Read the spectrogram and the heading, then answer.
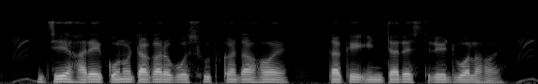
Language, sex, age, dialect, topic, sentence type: Bengali, male, 18-24, Standard Colloquial, banking, statement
